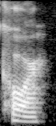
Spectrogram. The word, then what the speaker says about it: corps: shred them Rams will win why if Corpse pronounced like a core cuz it's it's it's French oh I want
